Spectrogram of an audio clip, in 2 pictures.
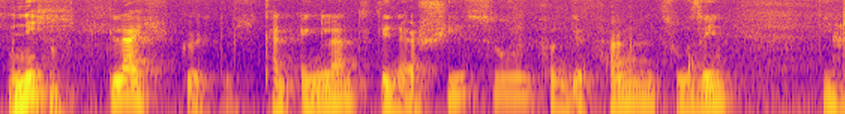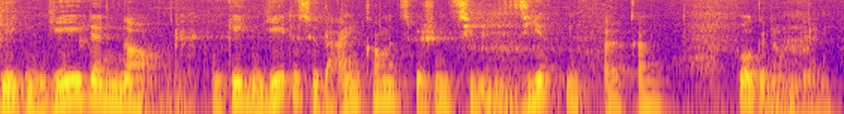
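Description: An actor in a radio play voicing a pompous senior diplomat who delivers solemn, florid formal speeches. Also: male voice, mid-range voice, big pitch swings, normal speed, dark tone. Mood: grave indignation. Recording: echoey room.

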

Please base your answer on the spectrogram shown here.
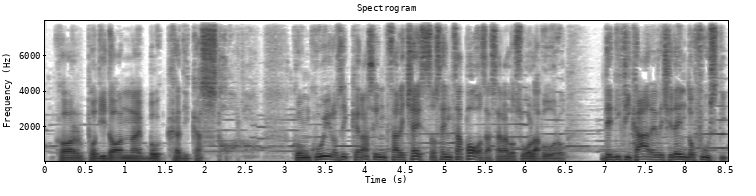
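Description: A man reciting an archaic satirical verse narrative in a solemn, measured, declamatory manner. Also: mid-range voice. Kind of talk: dramatic poetry recitation in archaic Dantean verse.

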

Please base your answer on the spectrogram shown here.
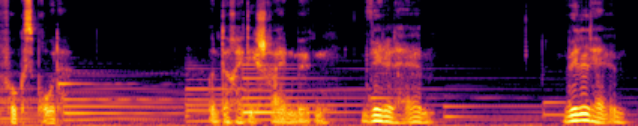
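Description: A woman's voice: low-pitched, vocal fry, full character voice. An idealistic young woman, reflective, over music. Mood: wistful, intimate. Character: young idealistic woman architect recalling her life, passionate, critical. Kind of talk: 1980s radio play inner-monologue narration.

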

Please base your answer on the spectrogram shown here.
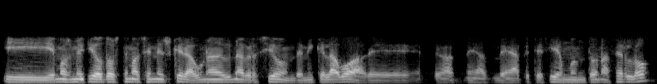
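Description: A middle-aged man from the Basque Country, a native Basque speaker, giving a casual interview as a musician, halting and searching for his words. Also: on the low side, steady tone, dry recording. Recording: thin, phone-like band-limited line.

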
